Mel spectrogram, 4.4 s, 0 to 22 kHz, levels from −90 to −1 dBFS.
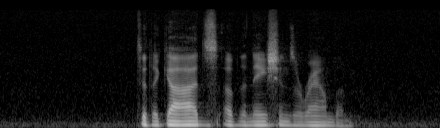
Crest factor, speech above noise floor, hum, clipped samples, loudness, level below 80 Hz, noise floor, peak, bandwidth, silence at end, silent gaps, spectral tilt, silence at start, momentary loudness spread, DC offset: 22 dB; 34 dB; none; under 0.1%; -34 LUFS; -66 dBFS; -67 dBFS; -14 dBFS; 16 kHz; 0.9 s; none; -5.5 dB/octave; 1.35 s; 15 LU; under 0.1%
